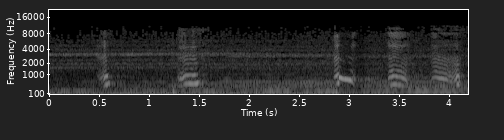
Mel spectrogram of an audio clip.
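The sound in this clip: A baby lying in a stork's nest set on a round table cries in several short, high, wavering whimpers with gaps between them, over a low steady hum.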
